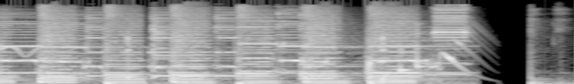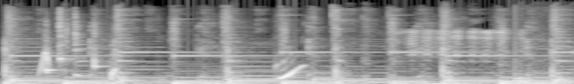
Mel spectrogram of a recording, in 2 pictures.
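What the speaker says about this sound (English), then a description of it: "here come the black-faced sheep, a lamb, a ewe, a ram, another ewe, and the Suffolk black-faced sheep" Toy Suffolk black-faced sheep, lamb, ewe and ram bleat in short electronic calls over bouncy, jingling children's music with plops and boings, loud and close, with a brief silent break midway.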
